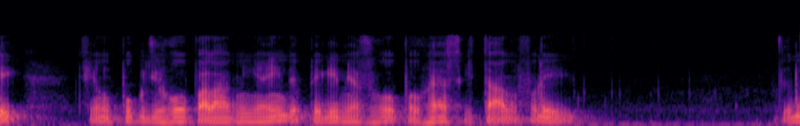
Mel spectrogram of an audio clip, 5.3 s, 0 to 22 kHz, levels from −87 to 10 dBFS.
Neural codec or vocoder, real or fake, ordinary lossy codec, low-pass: none; real; none; none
